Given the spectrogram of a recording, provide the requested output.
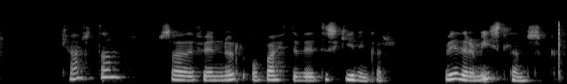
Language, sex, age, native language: Icelandic, female, 40-49, Icelandic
